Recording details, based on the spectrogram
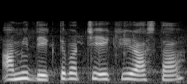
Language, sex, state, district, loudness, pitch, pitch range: Bengali, female, West Bengal, Cooch Behar, -14 LUFS, 245 Hz, 215-260 Hz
